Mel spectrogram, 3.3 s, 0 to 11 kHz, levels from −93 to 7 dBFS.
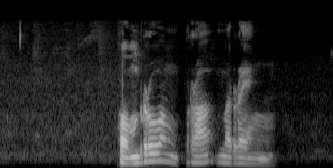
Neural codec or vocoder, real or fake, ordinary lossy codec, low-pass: none; real; none; 7.2 kHz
